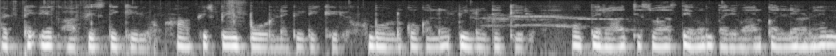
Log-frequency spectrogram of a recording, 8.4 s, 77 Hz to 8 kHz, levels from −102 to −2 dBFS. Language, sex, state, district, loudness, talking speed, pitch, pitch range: Rajasthani, female, Rajasthan, Churu, -18 LUFS, 180 wpm, 175 Hz, 165-185 Hz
